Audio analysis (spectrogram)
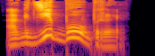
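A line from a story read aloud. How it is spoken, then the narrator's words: Snide question. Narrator (Russian): ехидно поинтересовался Грег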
